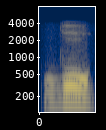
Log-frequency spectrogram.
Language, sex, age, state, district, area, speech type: Hindi, male, 30-45, Bihar, Darbhanga, rural, conversation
